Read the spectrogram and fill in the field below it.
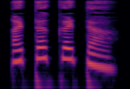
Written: ಅಟಕಟ

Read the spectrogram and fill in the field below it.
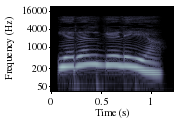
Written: ಎರಲ್ಗೆಳೆಯ

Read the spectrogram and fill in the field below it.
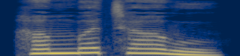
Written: ಹಂಬಚಾವು

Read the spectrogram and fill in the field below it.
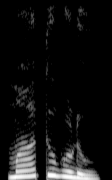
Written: ಮತಿಗಿಡು

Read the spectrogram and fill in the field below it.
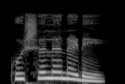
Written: ಕುಶಲನಡೆ

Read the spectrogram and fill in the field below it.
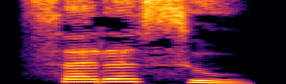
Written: ಸರಸ್ಸು

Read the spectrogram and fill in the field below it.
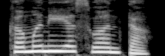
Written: ಕಮನೀಯಸ್ವಾಂತ

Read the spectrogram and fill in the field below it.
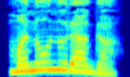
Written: ಮನೋನುರಾಗ

